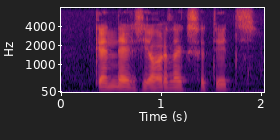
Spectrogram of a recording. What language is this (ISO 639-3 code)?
afr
